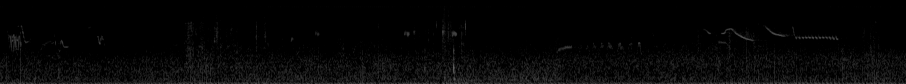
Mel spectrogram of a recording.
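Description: Faint outdoor ambience with a few scattered bird chirps, a soft tap midway, and a short run of high falling whistled notes near the end.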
